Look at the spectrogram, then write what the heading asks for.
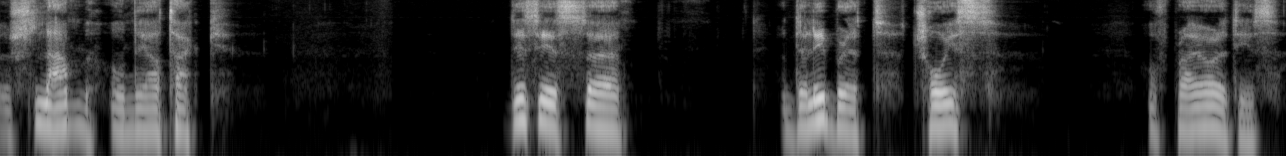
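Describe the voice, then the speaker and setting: Slow, halting man with a mellow voice. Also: medium pitch, no room sound, clean studio sound. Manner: halting, hesitant delivery. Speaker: loudspeaker designer presenting own product. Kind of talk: product presentation with technical explanation.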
